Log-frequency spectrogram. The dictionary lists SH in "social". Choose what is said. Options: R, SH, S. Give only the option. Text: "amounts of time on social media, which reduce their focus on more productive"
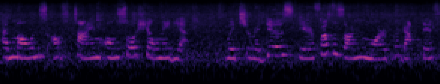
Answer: SH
